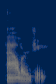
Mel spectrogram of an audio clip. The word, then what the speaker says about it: allergy: The rule is ALL makes the sound all, like ball and call. But here it makes the A sound, the short A like in apple and black. Allergy. It's 3 syllables. Allergy. The stress is on the first syllable.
